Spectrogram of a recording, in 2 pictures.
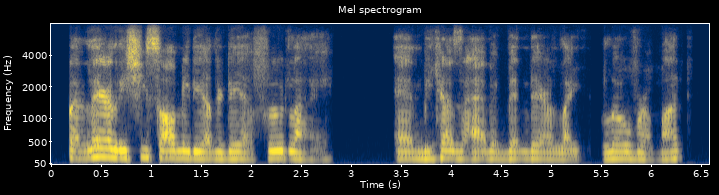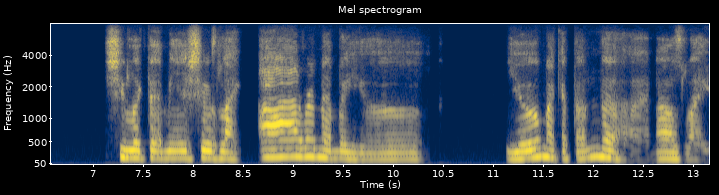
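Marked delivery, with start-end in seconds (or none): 8.7-12.3 slow put-on Vietnamese accent, you stretched out. Retelling a woman who recognized the speaker at Food Lion, in a put-on Vietnamese accent. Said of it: "In her Vietnamese accent".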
